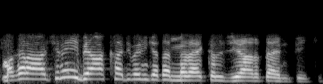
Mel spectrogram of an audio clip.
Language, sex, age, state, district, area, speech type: Kashmiri, male, 30-45, Jammu and Kashmir, Anantnag, rural, conversation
